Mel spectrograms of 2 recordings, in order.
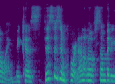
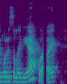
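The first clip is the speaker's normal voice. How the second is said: ordinary talk, nothing marked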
